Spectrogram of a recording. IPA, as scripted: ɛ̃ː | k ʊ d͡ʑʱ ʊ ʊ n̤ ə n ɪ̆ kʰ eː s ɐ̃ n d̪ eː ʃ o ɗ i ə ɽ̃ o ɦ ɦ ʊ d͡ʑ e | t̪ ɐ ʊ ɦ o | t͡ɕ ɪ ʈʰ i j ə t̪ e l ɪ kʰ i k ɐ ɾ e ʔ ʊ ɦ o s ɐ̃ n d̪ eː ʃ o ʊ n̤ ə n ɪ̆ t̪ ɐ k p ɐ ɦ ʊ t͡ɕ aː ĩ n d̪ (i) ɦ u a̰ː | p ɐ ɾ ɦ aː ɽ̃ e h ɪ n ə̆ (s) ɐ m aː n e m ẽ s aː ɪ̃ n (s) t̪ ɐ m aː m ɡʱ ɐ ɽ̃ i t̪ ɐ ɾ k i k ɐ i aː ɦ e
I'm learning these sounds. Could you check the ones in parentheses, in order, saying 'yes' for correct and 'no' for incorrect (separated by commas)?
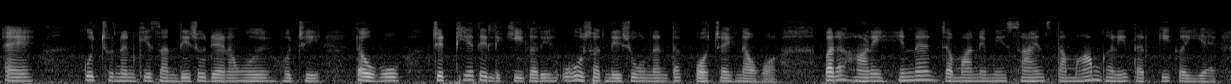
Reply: no, no, yes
